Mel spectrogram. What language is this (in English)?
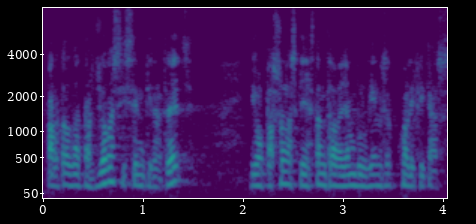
Catalan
